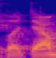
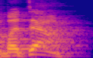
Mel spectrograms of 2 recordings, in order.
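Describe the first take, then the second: First: It is said with milder urgency. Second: It is said with the strongest urgency.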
